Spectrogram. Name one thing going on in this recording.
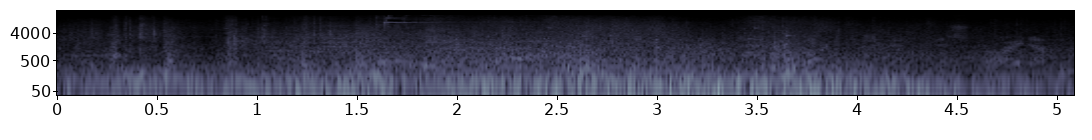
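A stone tower crumbles and collapses with a heavy rumble.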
